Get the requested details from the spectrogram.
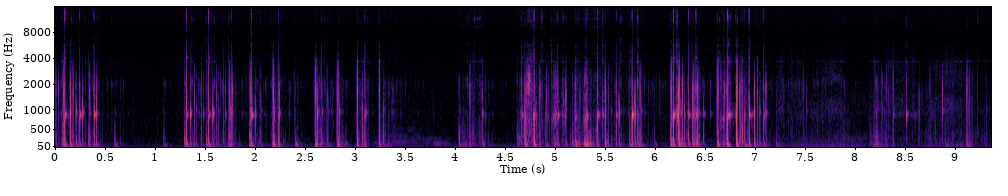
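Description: A wooden stick scratches the rim and inner surface of a hollow abalone shell with a nacre interior, mounted on a microphone. Clusters of short, rapid scraping strokes carry a hollow, resonant tone near 850 Hz with a faint bright edge, separated by brief quiet gaps.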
